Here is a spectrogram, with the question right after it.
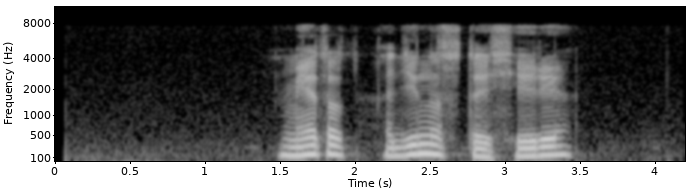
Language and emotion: Russian, neutral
